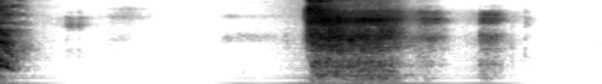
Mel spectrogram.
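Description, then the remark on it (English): A loud cough bursts out on its own, a harsh explosive blast followed moments later by a shorter, softer cough, with a brief breathy sound at the very start. “I thought he was deliberately coughing.”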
